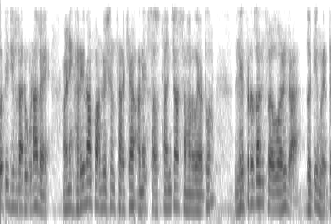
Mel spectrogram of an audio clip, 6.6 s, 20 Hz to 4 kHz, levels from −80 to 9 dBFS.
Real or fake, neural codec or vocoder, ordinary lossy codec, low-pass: fake; codec, 44.1 kHz, 2.6 kbps, DAC; none; 3.6 kHz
